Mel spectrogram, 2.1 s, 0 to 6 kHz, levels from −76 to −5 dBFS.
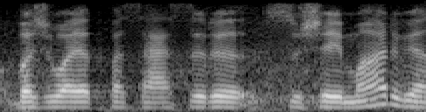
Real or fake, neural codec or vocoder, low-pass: fake; codec, 16 kHz in and 24 kHz out, 1 kbps, XY-Tokenizer; 5.4 kHz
